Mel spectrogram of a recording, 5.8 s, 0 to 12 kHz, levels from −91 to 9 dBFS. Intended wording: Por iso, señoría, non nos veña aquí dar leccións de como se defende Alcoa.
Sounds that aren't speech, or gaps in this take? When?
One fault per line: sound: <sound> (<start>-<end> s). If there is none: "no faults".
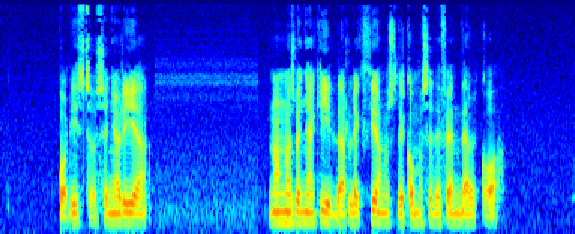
no faults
